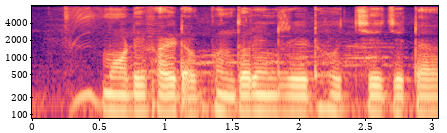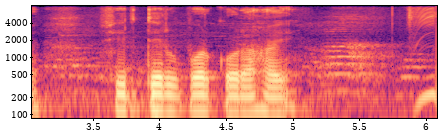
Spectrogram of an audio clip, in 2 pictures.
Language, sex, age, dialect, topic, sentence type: Bengali, male, <18, Western, banking, statement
